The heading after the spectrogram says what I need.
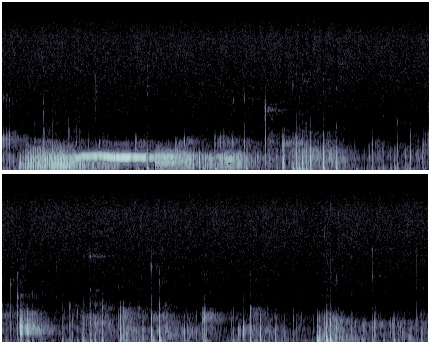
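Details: Stomach growling: a long, low gurgling growl gives way to rapid bubbling pops and rumbles as gas and fluid move through the gut, borborygmi.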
